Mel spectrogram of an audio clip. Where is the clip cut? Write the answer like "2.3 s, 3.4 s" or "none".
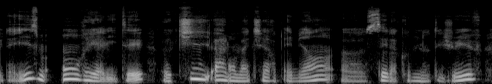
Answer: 1.5 s, 2.3 s, 2.8 s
